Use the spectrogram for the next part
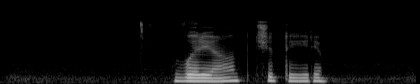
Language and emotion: Russian, neutral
